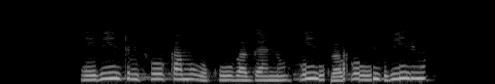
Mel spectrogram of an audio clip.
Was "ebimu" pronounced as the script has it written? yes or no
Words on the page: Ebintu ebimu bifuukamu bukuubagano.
no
